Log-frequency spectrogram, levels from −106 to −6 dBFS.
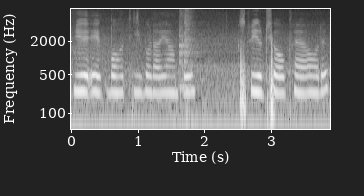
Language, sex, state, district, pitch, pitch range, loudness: Hindi, female, Punjab, Pathankot, 240 Hz, 235-245 Hz, -21 LUFS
